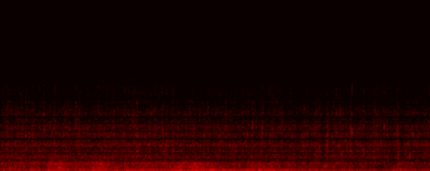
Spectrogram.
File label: Ambience Loop, outdoor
